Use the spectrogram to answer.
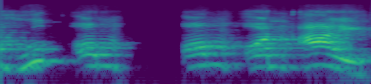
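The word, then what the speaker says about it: ὑπομονή: tarik dalam bahasa ibraninya Kalau bahasa bahasa ibraninya hupomone Tapi bacanya hope om on I katanya nah di dalamnya ternyata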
